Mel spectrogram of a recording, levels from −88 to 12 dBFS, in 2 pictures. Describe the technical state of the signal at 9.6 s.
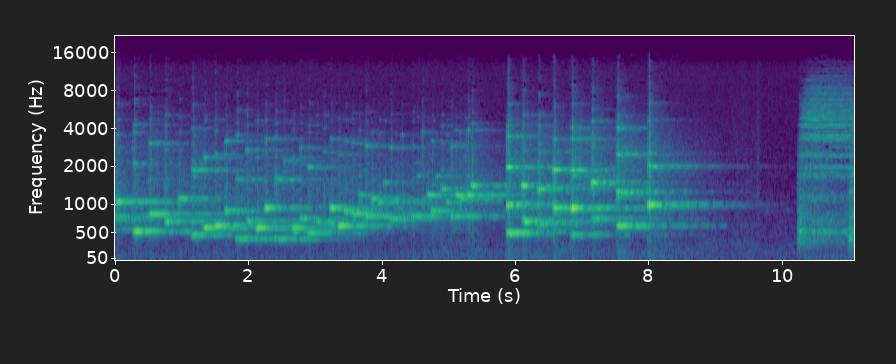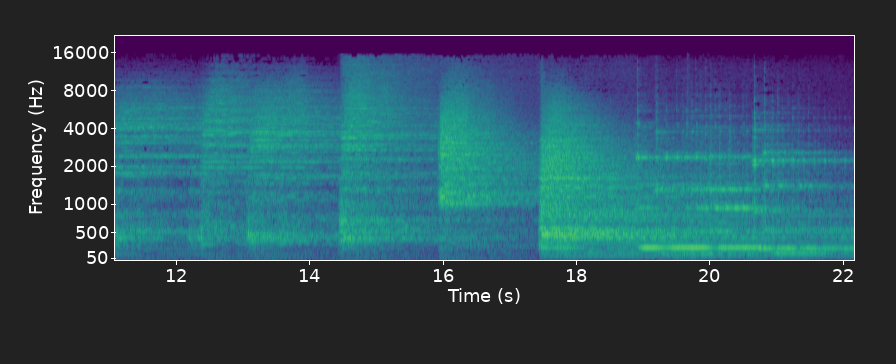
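At 9.6 s the signal is intact, with no dropout, distortion, noise burst or other fault present at that point.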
